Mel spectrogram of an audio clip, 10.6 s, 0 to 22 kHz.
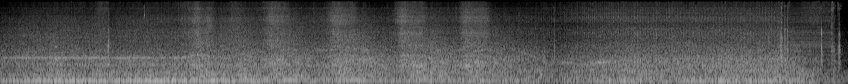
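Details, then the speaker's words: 1990 Dodge Ramcharger after fuel return system bypassed to fix excessive fuel pressure from blocked return line: smooth even blips with no knock, miss or stumble; engine revs cleanly. "it runs perfect let me go ahead and turn it off I'll rev it for you"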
